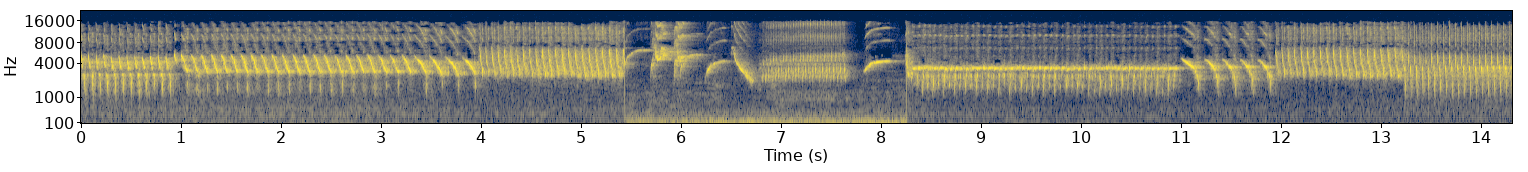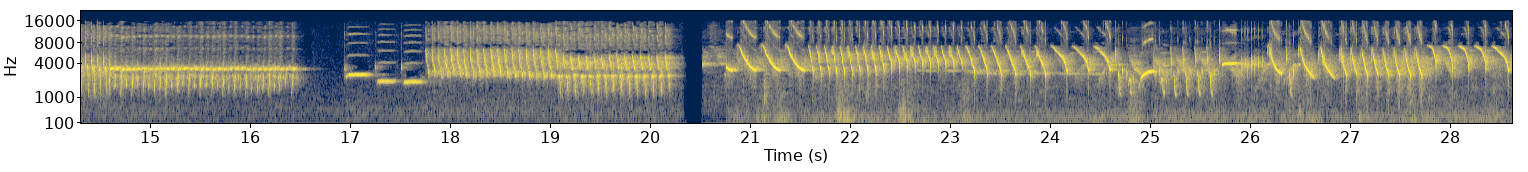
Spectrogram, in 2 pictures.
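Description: Songbirds singing: fast, high trills and chirps, one phrase after another, broken by two short silences after the middle.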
